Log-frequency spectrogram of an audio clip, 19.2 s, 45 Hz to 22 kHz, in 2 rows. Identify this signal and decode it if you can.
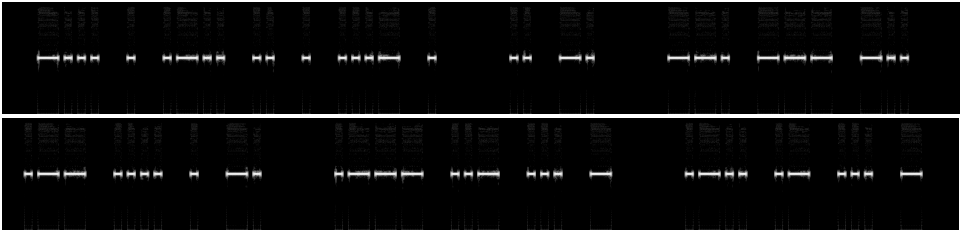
Morse code, heard as a keyed tone, about 18 wpm, spaced as for 15 wpm, 1000 Hz. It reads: BELIEVE IN GOD WHEN JUST LAST
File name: qotdfiles / 15wpm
